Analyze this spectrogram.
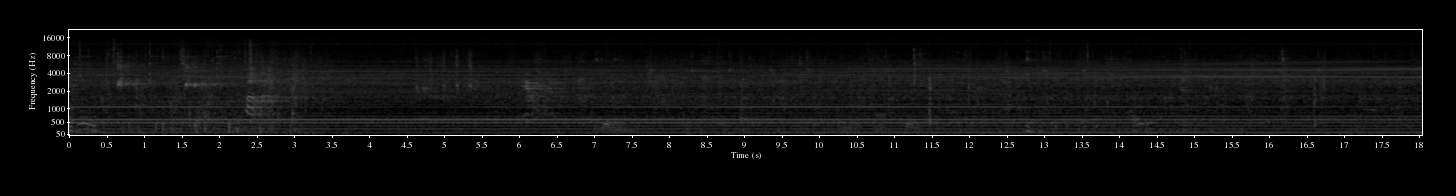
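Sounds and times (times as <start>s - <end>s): electrical mains hum: 0.0s - 18.0s.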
